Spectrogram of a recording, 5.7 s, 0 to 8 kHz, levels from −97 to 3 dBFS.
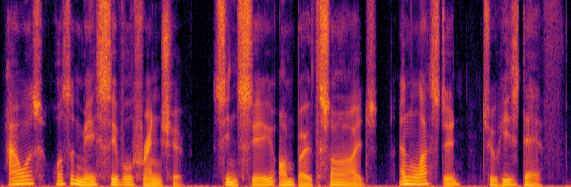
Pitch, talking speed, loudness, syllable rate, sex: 110 Hz, 160 wpm, -17 LUFS, 4.7 syllables/s, male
